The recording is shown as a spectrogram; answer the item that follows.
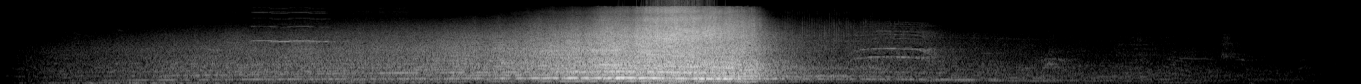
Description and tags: zolder mercedes W125 3
Pass by of the Mercedes W125 car on the Belgian Zolder Circuit during the Historic Grand Prix
1937, belgium, engine, mercedes, race, vintage, w125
